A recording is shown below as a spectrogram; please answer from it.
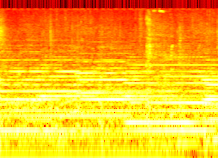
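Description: Organ playing a slow prelude in sustained held chords, with a new note entering about halfway through.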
